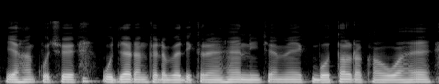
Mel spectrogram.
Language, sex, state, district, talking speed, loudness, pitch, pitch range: Hindi, male, Jharkhand, Garhwa, 220 wpm, -17 LUFS, 110 Hz, 105-115 Hz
